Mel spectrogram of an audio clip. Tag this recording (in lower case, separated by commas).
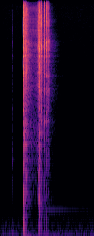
mechanisms, camera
